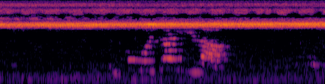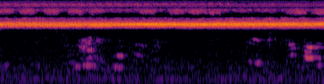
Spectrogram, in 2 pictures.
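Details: Countryside crickets at night keep up a constant high, pulsing trill; a short burst of descending twittering notes breaks in early, followed later by sparse faint chirps.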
